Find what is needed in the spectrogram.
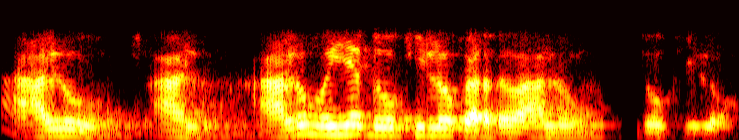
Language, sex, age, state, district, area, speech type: Hindi, male, 18-30, Madhya Pradesh, Balaghat, rural, conversation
